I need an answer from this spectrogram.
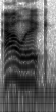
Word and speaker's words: Alex: Yeah, it's spelled like Alex, Alex, but it is pronounced Alec, and then their last name is pronounced or spelled phonetically Murdaugh, but they say Murdoch.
